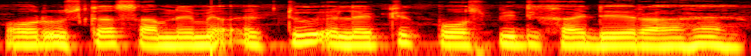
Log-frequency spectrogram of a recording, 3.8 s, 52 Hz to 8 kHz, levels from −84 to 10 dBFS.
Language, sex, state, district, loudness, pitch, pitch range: Hindi, male, Arunachal Pradesh, Papum Pare, -13 LUFS, 145 Hz, 140-150 Hz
